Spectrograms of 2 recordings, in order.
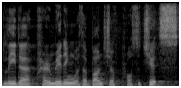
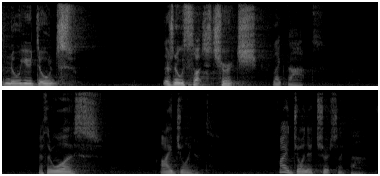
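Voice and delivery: put-on, very slow, half-sneering delivery; 3 dB quieter than usual. Retelling Harry's answer about a church like that: retelling an almost sneering answer. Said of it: "almost sneered as he answered".

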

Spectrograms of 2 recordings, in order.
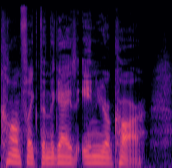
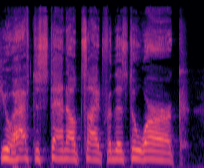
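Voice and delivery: yelling, pitched up; 6 semitones higher than usual. Retelling what an Uber driver said: imitating someone yelling. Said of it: "yelling at me".

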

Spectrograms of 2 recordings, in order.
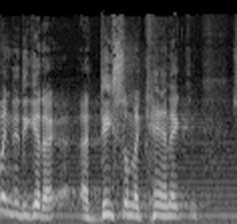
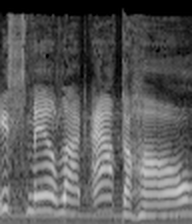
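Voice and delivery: heavy Alabama country twang; 3 semitones higher than usual. Quoting a kid in the back, with a country twang. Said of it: "has this really country twang".

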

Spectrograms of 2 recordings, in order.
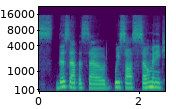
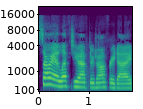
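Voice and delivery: play-acted, tossed-off, casual, offhand throwaway tone; 4 dB louder than usual. Retelling a character's apology from an episode: imitating an offhand apology. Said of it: "offhand-, handedly says".

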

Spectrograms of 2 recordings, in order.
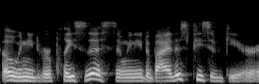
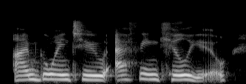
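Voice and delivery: put-on, lightly done, mild, high, drawn-out unhinged yell; 5 semitones higher than usual. Recounting a stranger in the gym coming at the speaker, retelling his screaming. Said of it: "starts screaming at me".

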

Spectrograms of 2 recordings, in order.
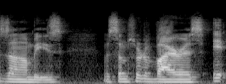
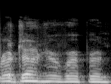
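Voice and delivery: put-on robot cop voice. Doing a quick impression the others joke about: bad RoboCop impression. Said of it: "That's not RoboCop".

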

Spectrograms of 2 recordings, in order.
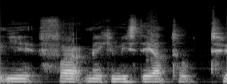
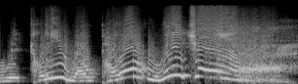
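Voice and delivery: put-on high, swooping Scottish accent, best attempt; 9 semitones higher than usual. Sending a message to a show's hosts, best-attempt Scottish accent. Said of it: "My best Scottish accent".

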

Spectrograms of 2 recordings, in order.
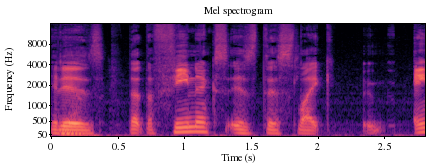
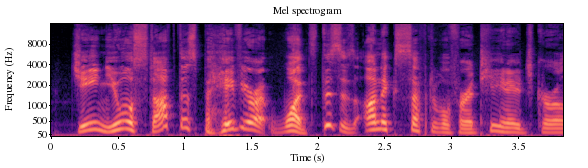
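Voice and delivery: mock strict, disapproving, loud, pitched-up scolding; 7 semitones higher, 8 dB louder than usual. Retelling a scene where Professor X scolds Jean; Professor X scolding impression. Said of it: "he just starts scolding her".

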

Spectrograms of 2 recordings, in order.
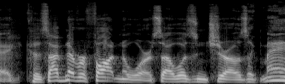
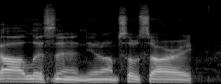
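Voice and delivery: imitated flirty, suggestive, sympathetic tone. Retelling a condolence call to a widow: retelling flirty-sounding condolence. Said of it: "the tone you just used, Pete, really sounds like you're gonna try to marry my wife".

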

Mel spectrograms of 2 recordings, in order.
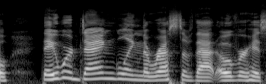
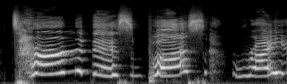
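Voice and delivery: put-on tearful crying woman voice, higher; 12 semitones higher, 3 dB louder than usual. Retelling a woman's outburst as the bus reaches the campsite: imitating a crying woman. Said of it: "She is crying once they pull up".

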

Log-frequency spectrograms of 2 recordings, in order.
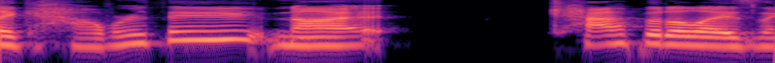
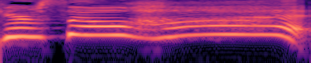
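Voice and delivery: put-on very high tipsy drunk scream, "hot" drawn out; 13 semitones higher than usual. Speaker recalls screaming at a mermaid in a tank: imitating own drunk screaming. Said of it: "kept screaming".

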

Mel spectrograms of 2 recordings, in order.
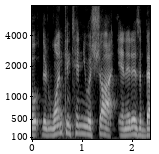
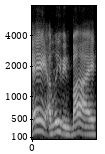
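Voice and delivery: light, called-out yell; 3 semitones higher than usual. Retelling a movie scene of leaving prison: imitating Bruce Campbell yelling. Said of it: "he yells to somebody that he's like".

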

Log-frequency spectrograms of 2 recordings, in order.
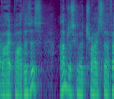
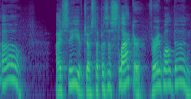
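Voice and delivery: sarcastic jab with higher pitch; 7 semitones higher than usual. Retelling how the wizard teased teens who wore no costume: sarcastic Forgetful Wizard voice. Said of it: "my wizard would give them a hard time".

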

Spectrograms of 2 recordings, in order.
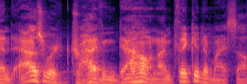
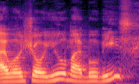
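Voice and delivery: put-on French-Canadian accent; 6 semitones higher, 7 dB louder than usual. Joking with co-hosts about a stripper name, voicing Crystal Overlord in a Southern Quebec accent. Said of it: "Crystal Overlord is from Southern Quebec. She talk like that".

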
